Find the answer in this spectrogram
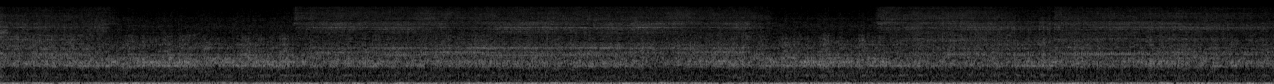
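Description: Small bench belt sander running, its abrasive belt grinding the edge of a brass plate held against it: a steady hiss.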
